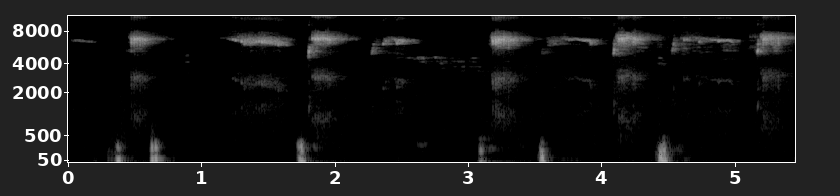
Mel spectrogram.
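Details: Two young hawfinches, twelve days old, hand-reared after a foster hen abandoned them, call for food with insistent high, slightly falling squeals in quick runs, interrupted by low thuds of handling.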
